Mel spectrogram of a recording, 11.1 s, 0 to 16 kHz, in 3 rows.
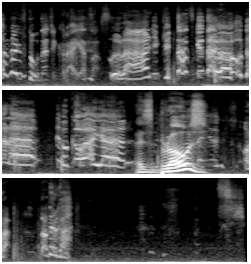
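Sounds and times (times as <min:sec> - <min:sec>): man speaking: 0:05.7 - 0:06.9.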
